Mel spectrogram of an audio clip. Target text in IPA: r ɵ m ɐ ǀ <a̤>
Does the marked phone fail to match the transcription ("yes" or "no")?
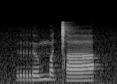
yes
